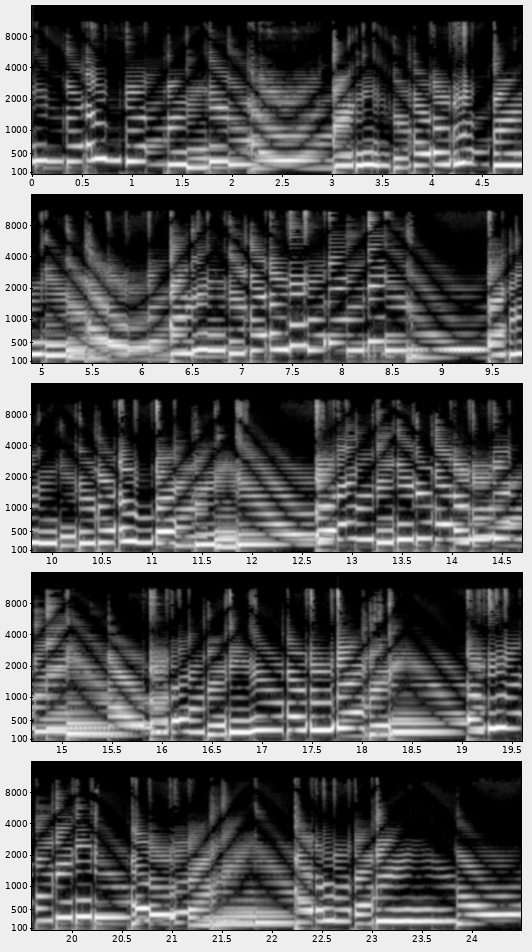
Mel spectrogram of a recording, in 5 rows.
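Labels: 0.3s An electric guitar plays a melody with a wah effect, starting with a quick solo and transitioning into a steady 4/4 fingerpicking rhythm, creating an expressive and rhythmic funky groove. 24.5s

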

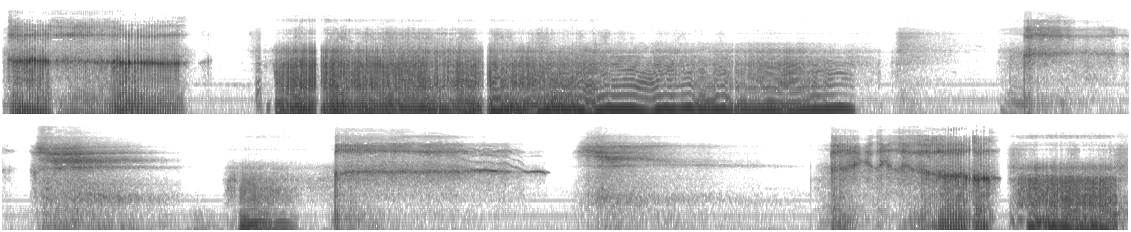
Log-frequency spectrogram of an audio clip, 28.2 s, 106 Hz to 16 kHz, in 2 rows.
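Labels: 0.0s Snoring of a sleeping person. 28.2s

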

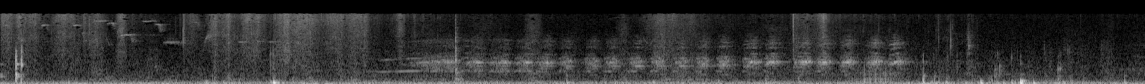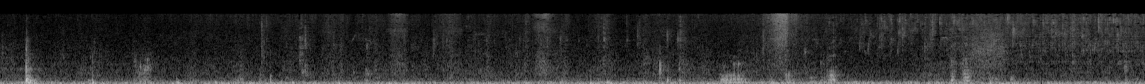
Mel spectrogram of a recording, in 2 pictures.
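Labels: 0.0s Grass rustles quietly as birds sing in the background. 4.0s
4.0s A rooster cackles loudly, increasing in volume, with rustling sounds in the background. 9.1s
9.2s Very quiet sounds of drinking and sniffing. 18.7s
18.8s A short, quiet rustle. 19.8s
19.8s Sounds of water pouring outdoors. 22.9s

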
